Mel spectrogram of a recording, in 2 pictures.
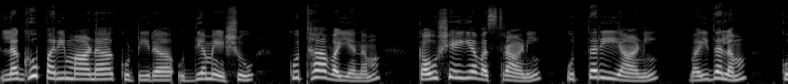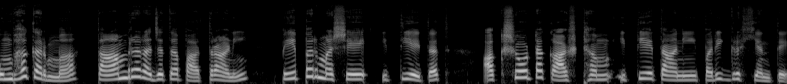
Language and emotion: Sanskrit, neutral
